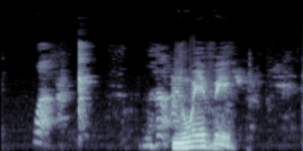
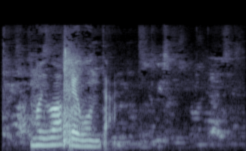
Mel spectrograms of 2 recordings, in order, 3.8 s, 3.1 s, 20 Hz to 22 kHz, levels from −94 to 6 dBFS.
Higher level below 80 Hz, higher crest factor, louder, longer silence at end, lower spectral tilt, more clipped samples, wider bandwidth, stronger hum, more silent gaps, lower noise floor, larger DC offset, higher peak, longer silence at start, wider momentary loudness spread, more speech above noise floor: about the same, -58 dBFS vs -62 dBFS; about the same, 18 dB vs 22 dB; first, -17 LUFS vs -20 LUFS; about the same, 0.2 s vs 0.2 s; first, -6.5 dB/octave vs -5 dB/octave; neither; second, 7.4 kHz vs 11.5 kHz; neither; neither; first, -52 dBFS vs -47 dBFS; neither; about the same, -2 dBFS vs -2 dBFS; first, 0.45 s vs 0.05 s; second, 21 LU vs 24 LU; first, 36 dB vs 26 dB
